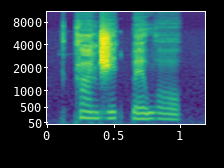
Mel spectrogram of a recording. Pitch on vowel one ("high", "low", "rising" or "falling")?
high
